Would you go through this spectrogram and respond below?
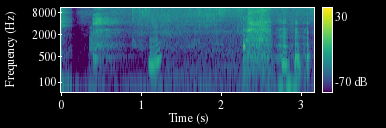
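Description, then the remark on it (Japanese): Shower water sprays in two fairly loud hissing bursts as someone is rinsed off, with a quiet pause between them and soft vocal sounds mixed in. “じゃあ、シャワーで洗い流そうか。”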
